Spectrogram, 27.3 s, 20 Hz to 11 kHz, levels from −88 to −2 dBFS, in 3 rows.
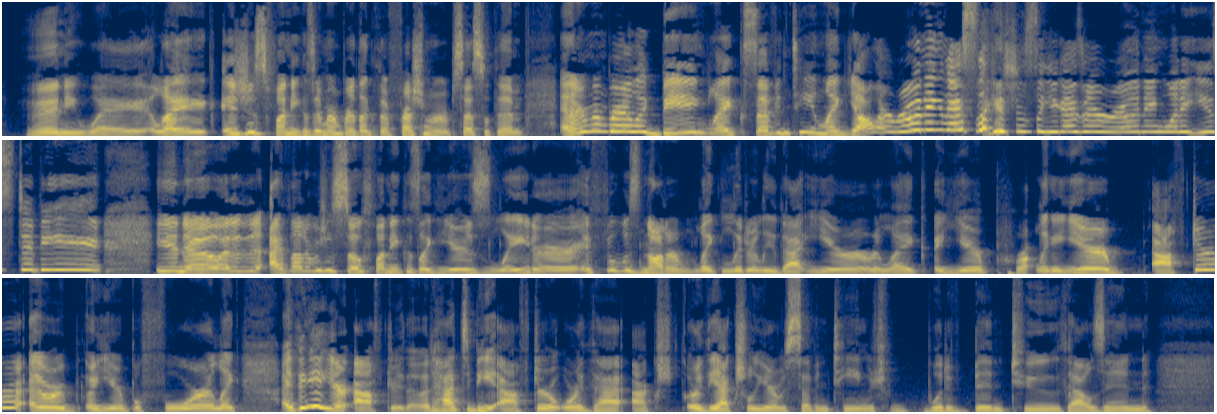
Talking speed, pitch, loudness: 230 wpm, 235 Hz, -20 LUFS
